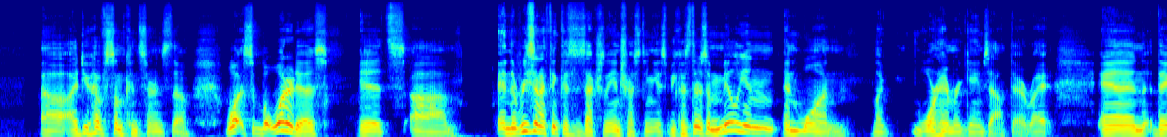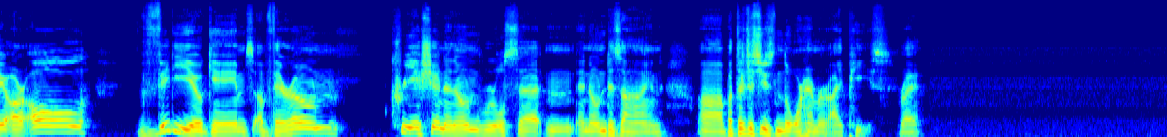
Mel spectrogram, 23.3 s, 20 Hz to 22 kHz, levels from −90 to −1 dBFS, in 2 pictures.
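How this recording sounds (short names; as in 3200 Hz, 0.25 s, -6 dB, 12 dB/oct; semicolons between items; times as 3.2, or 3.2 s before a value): noise floor -73 dBFS; spectral tilt -5.0 dB/oct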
